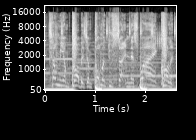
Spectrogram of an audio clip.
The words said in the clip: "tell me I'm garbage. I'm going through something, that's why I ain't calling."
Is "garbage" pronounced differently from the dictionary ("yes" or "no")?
yes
